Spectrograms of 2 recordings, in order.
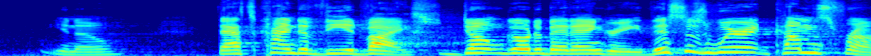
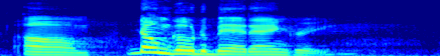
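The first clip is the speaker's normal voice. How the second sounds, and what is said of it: Southern US accent. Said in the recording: “they'll say with a southern accent”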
